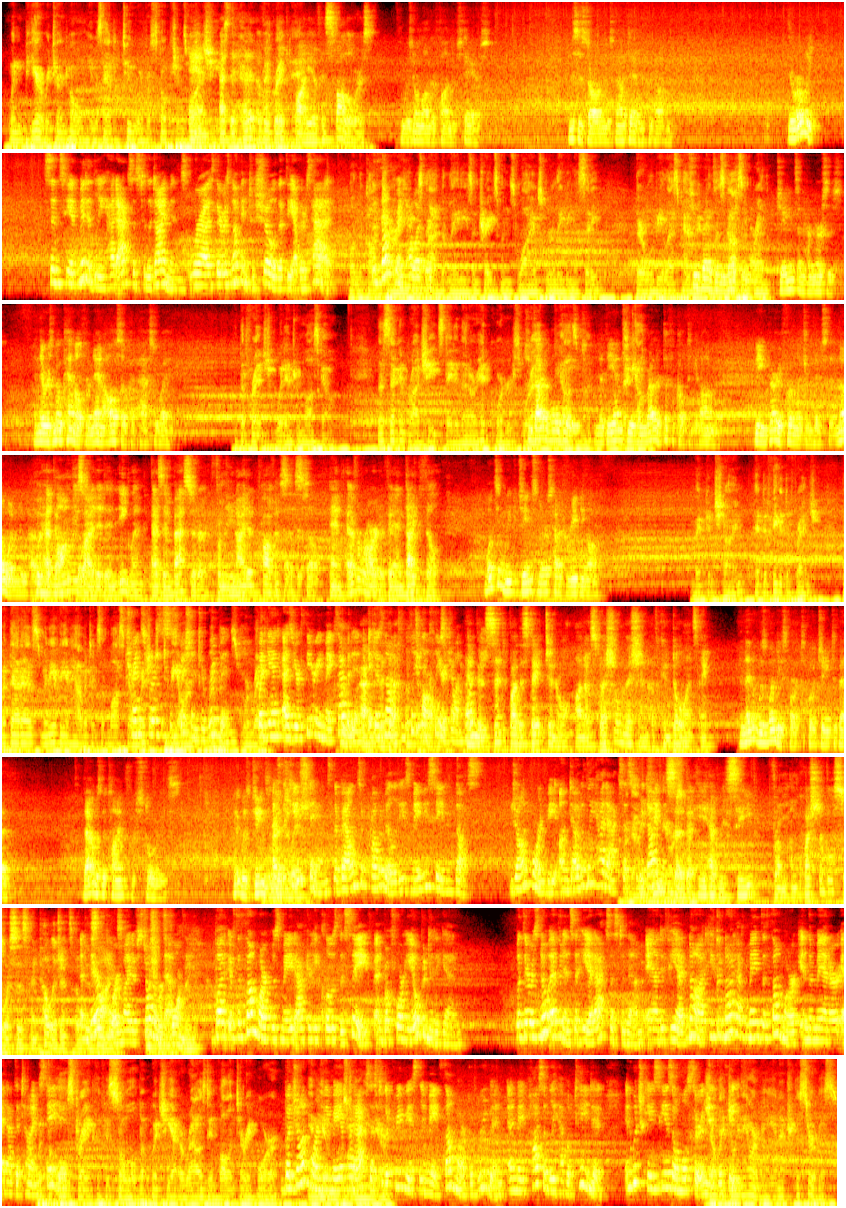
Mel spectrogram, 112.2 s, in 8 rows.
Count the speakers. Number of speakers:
four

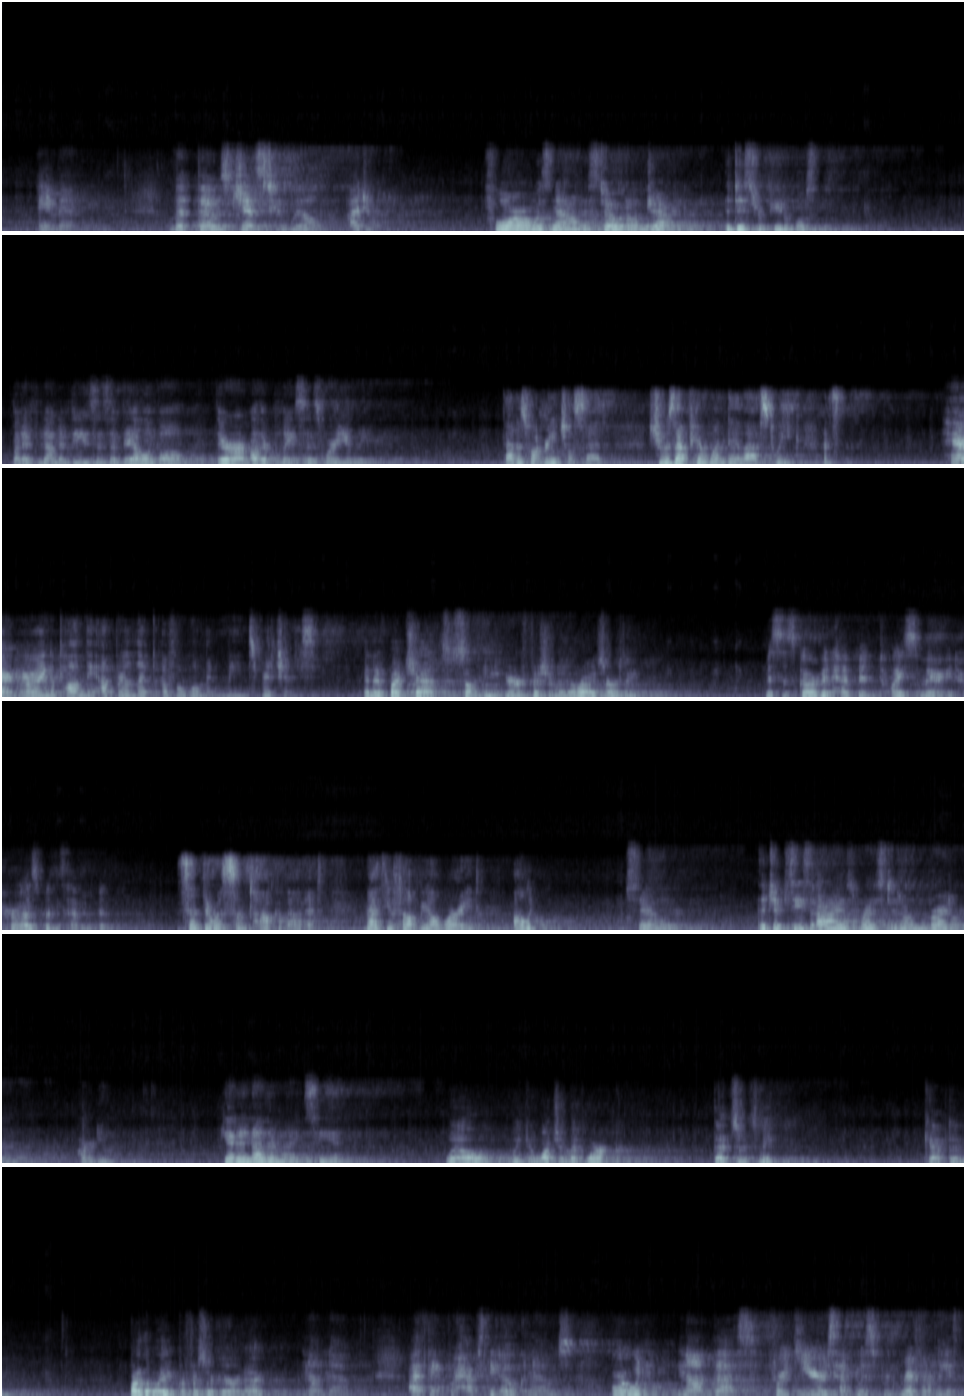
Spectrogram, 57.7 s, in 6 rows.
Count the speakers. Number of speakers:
seven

